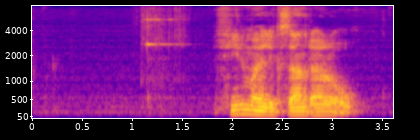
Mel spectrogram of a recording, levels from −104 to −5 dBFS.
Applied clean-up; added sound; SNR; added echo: none; Coin (dropping) / Glass; 17 dB; reverberation time 0.2 s.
